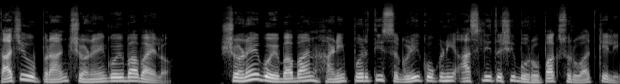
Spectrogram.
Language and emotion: Goan Konkani, neutral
